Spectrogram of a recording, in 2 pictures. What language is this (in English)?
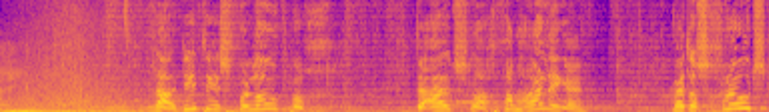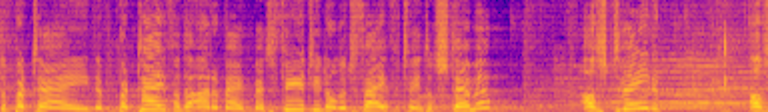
Dutch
